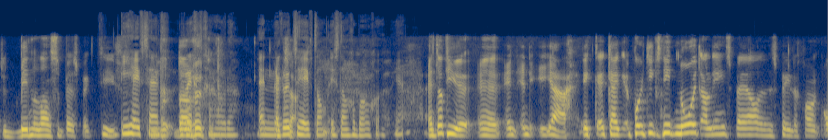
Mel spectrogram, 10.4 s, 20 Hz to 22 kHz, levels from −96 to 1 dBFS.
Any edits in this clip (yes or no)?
yes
